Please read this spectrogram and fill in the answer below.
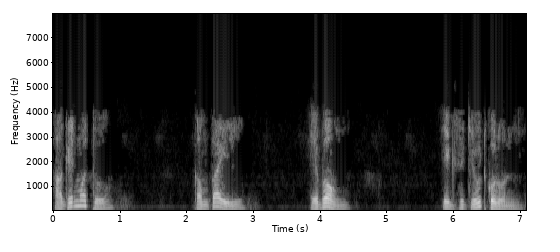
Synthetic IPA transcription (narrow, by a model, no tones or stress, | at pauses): aɡeɾmɔt̪ɔ | kəmpail | ebɔŋ | eɡzikjuʈkɔɾun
